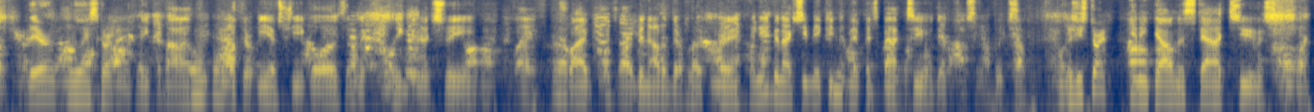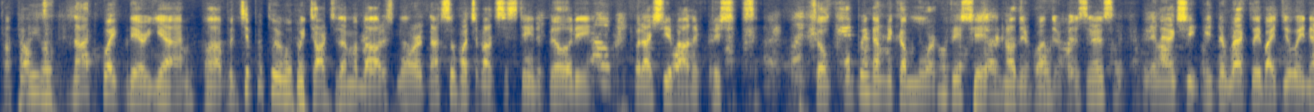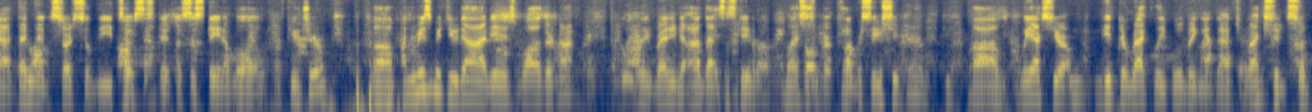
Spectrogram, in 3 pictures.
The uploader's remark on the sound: Recorded at IT Nation Connect 2023.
